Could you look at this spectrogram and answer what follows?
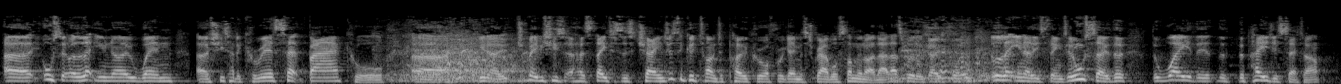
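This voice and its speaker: A man performing as a comedy panel guest, pitching comic ideas in a matter-of-fact, conversational way. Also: brisk, hardly any pauses. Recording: very noisy live show recording.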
